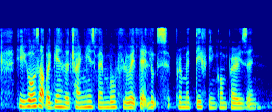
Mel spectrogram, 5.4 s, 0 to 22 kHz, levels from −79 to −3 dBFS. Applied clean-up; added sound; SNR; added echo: neural separator model SepFormer DNS4.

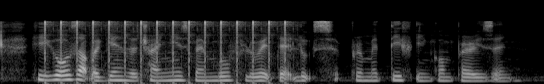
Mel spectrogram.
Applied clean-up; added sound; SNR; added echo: none; Scissors; -3 dB; none.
